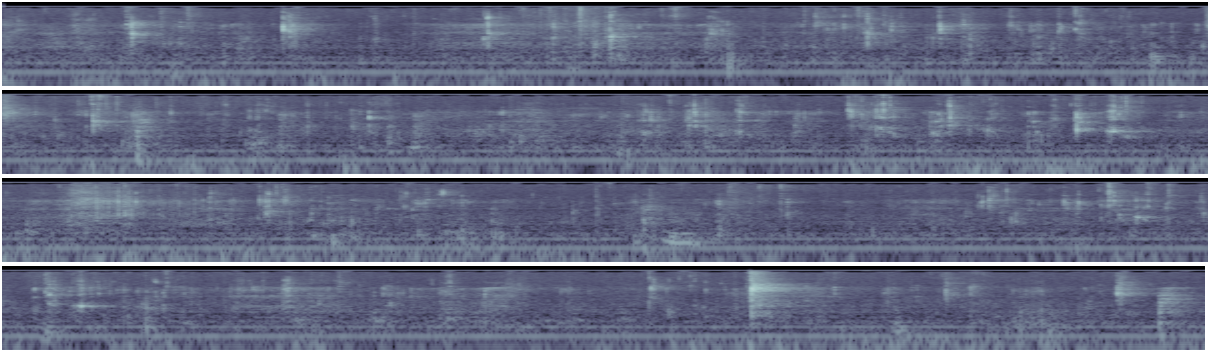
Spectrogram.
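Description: Close-miked chewing and biting of fried chicken sandwiches by two people: irregular wet smacks and small crunches over a steady low hum, with one sharper click near the end.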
